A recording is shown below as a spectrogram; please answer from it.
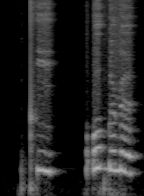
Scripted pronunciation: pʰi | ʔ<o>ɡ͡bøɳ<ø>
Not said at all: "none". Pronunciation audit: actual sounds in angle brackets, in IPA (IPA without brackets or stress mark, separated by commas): o, ø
